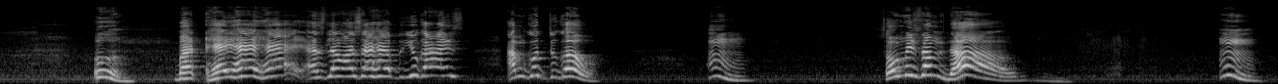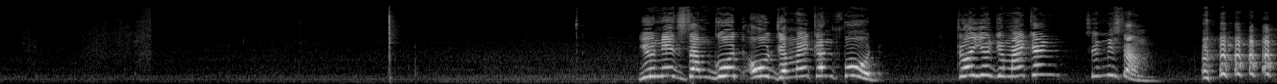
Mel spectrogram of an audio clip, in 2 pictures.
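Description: A middle-aged woman talks with animation close to a microphone.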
